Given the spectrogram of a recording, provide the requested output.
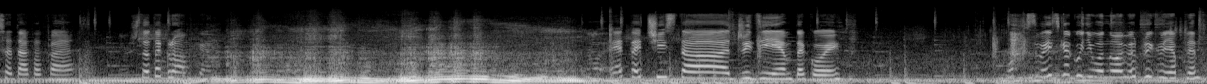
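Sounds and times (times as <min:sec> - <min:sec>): car engine revving: 0:00.6 - 0:12.0.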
